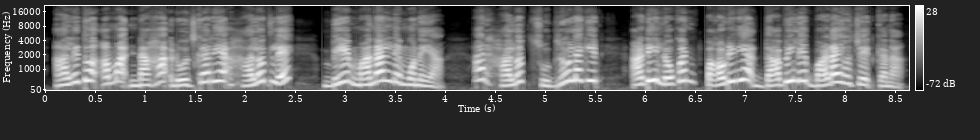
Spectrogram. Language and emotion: Santali, angry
